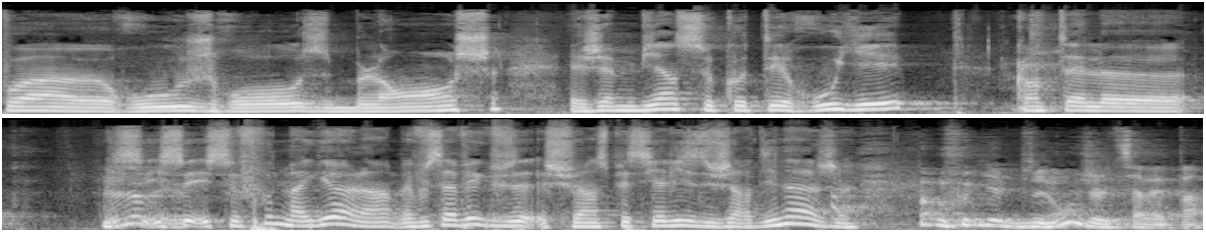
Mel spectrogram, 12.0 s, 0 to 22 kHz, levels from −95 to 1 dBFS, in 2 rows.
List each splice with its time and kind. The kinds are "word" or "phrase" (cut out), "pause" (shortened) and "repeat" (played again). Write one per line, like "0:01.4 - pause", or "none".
none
